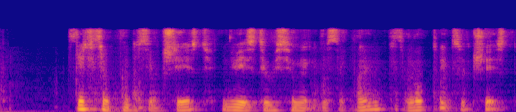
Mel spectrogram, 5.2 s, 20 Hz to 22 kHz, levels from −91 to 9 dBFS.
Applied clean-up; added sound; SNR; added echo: neural mask model DeepFilterNet 3.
